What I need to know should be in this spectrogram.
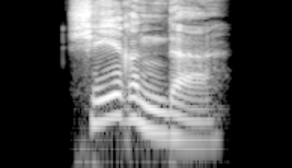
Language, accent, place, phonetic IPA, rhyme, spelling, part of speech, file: German, Germany, Berlin, [ˈʃeːʁəndɐ], -eːʁəndɐ, scherender, adjective, De-scherender.ogg
- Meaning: inflection of scherend: 1. strong/mixed nominative masculine singular 2. strong genitive/dative feminine singular 3. strong genitive plural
